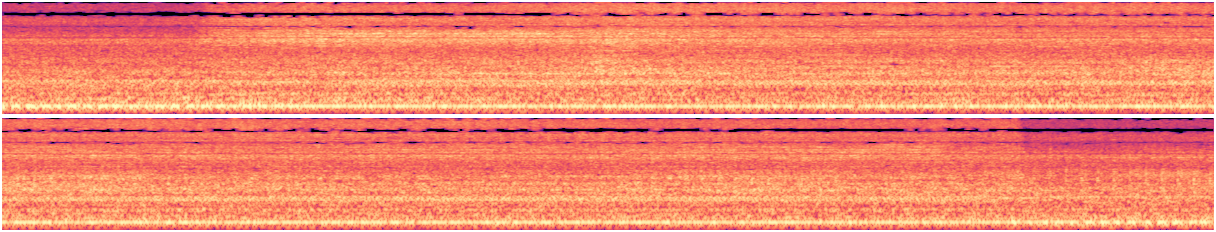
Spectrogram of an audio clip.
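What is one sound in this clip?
A large circular saw blade whines as it cuts through a log.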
